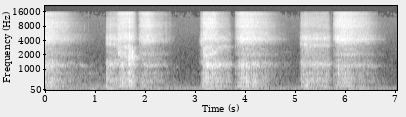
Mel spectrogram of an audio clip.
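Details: Loud, harsh snoring and gasping breaths, about 30 a minute, in irregular bursts; real stertorous breathing in an adult man during a full tonic-clonic (grand mal) seizure preceded by a déjà vu aura, lying on his side, recovery drug missed.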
